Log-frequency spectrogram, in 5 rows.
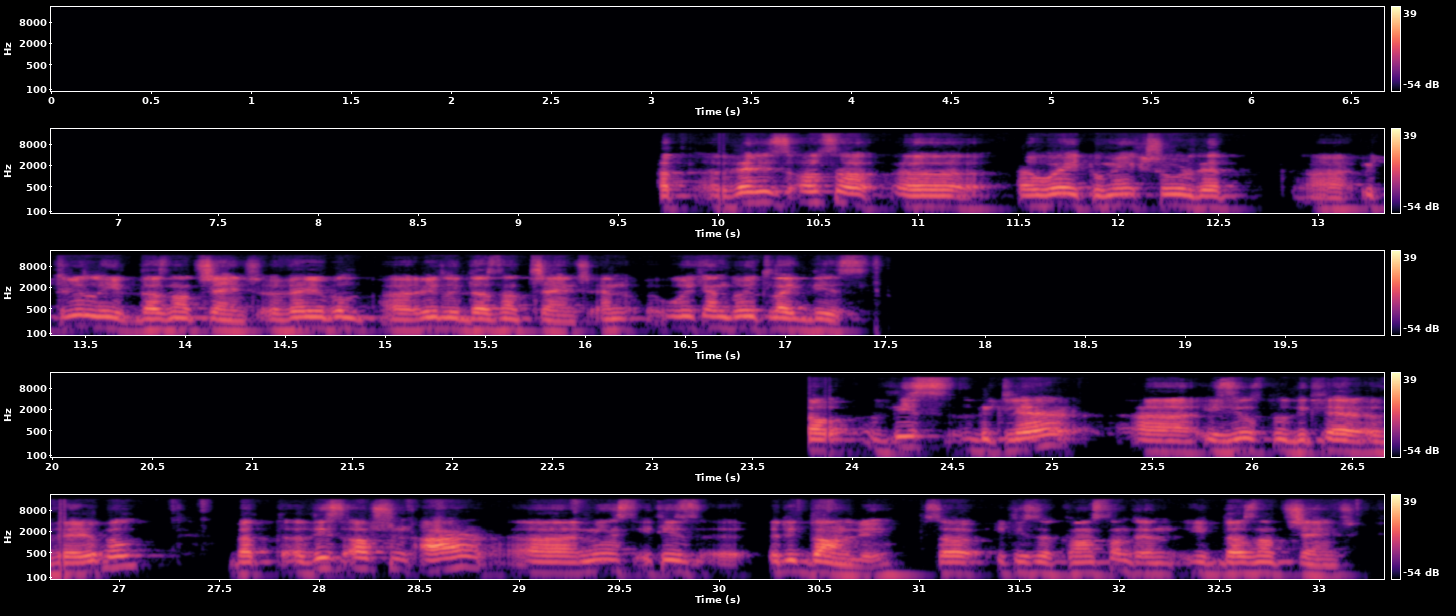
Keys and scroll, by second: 1.2 Down, 2.3 Up, 2.7 Up, 20.1-23.7 typing.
